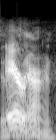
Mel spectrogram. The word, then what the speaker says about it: Eren: It's Aaron.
